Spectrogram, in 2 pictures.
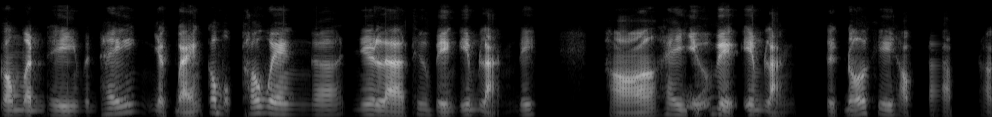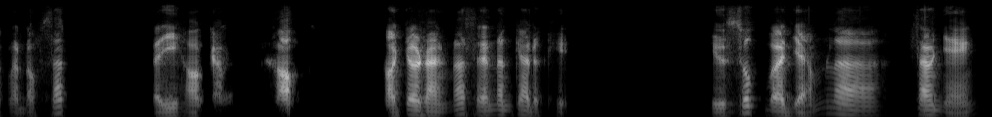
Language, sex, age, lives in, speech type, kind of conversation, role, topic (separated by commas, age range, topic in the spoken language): Vietnamese, male, 20-24, United States, conversation, unstructured, none, Điều gì khiến bạn ngạc nhiên nhất về phong tục tập quán ở các quốc gia khác?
